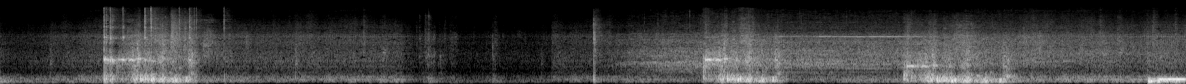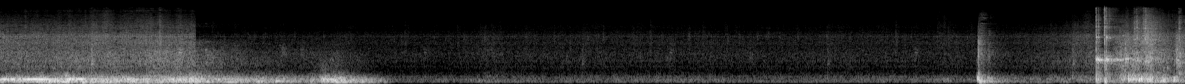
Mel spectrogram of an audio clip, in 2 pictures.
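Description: A bowling ball rolls down a lane with a low rumble.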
